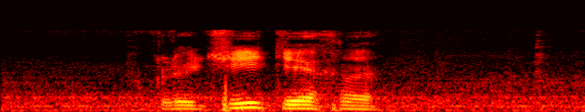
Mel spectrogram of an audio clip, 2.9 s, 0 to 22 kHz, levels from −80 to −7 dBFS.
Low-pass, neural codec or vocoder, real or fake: 7.2 kHz; none; real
